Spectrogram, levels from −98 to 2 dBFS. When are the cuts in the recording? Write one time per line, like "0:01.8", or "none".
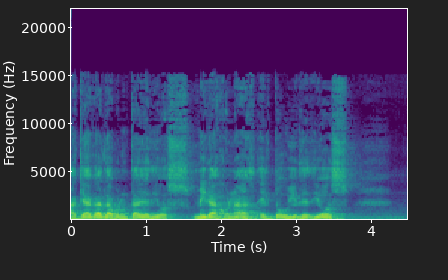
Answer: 0:02.7

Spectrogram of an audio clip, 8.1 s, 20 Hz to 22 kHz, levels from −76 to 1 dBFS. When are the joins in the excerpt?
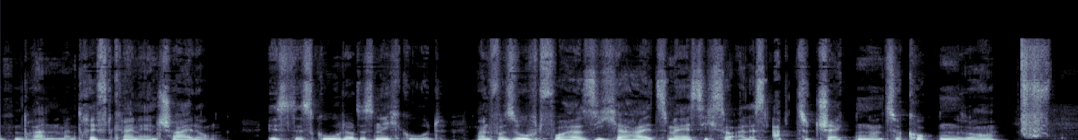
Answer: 0:01.8
0:02.7
0:03.5

